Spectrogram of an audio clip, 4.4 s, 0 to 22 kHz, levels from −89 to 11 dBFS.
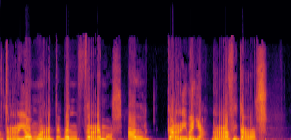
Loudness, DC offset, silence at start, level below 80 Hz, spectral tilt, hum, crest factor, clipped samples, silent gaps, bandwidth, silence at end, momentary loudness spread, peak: -11 LUFS; under 0.1%; 0 s; -42 dBFS; -5 dB/octave; none; 10 dB; under 0.1%; none; 17 kHz; 0.35 s; 6 LU; 0 dBFS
